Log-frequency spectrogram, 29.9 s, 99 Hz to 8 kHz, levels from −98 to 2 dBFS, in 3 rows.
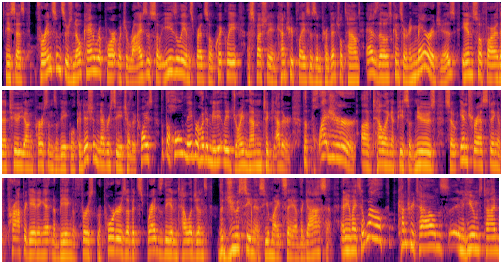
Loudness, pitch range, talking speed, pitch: -18 LUFS, 150-190 Hz, 185 wpm, 165 Hz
